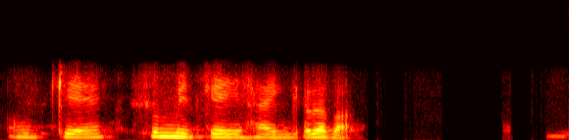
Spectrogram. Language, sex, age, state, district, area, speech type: Manipuri, female, 45-60, Manipur, Imphal West, urban, conversation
